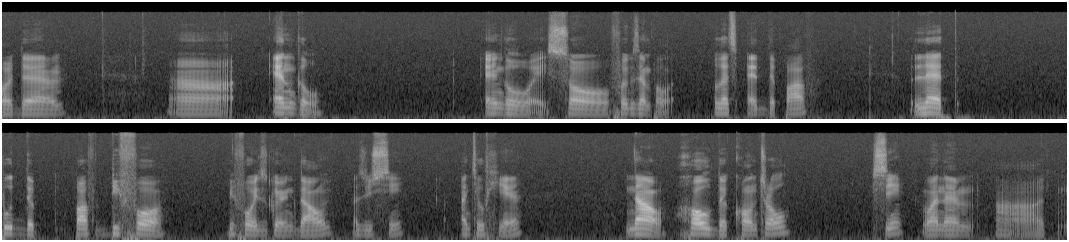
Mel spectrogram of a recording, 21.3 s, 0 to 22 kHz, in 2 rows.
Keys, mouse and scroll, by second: 0.0 click, 1.5 click.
